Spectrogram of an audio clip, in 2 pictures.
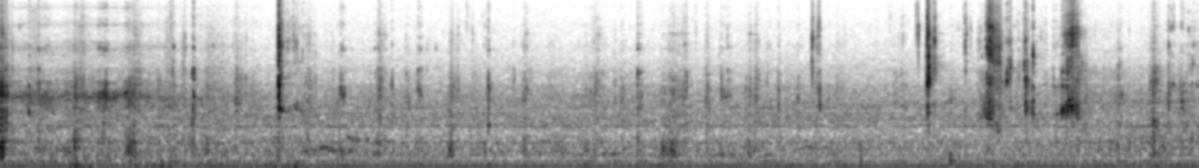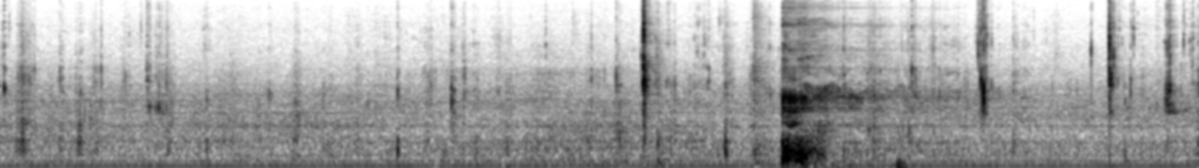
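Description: Close-miked chewing of Flamin' Hot Cheetos–crusted fried halibut, with many small wet mouth clicks and smacks. About fifteen seconds in there is one brief, louder mouth noise.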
